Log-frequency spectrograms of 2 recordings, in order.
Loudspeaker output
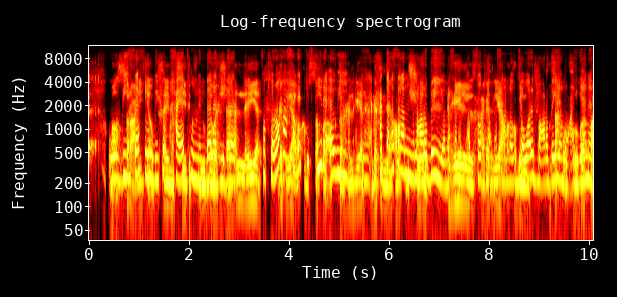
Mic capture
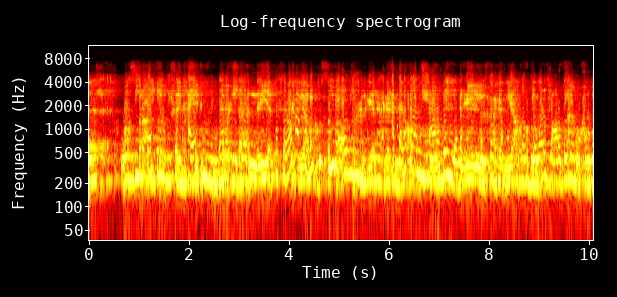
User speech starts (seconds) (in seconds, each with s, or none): none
